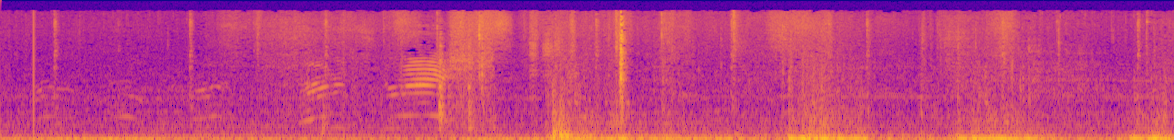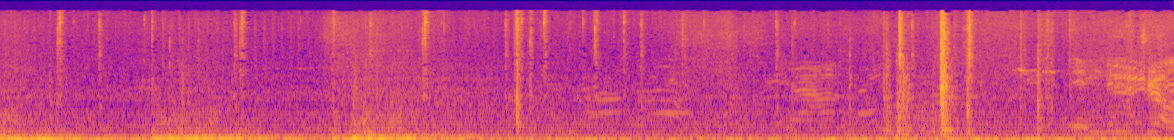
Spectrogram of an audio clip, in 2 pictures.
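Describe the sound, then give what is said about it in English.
A steady low engine rumble hums from inside a warm car idling in neutral while people outside are freezing, with a few louder thumps and bumps in the middle and some muffled voices underneath. “I'm in the nice warm car while everybody's out there freezing.”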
